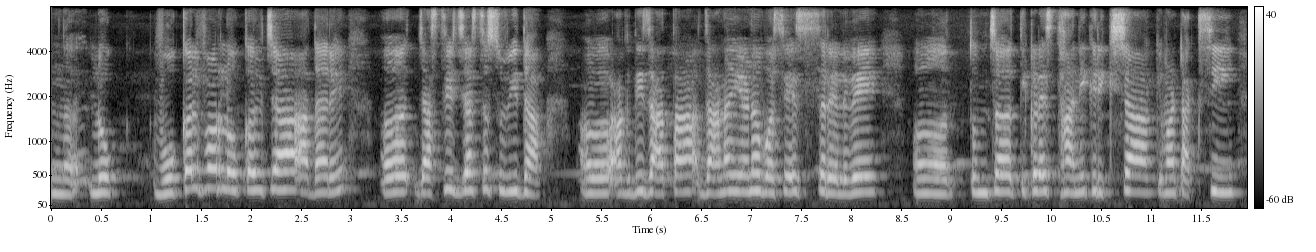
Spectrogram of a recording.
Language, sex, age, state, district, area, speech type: Marathi, female, 30-45, Maharashtra, Pune, urban, spontaneous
